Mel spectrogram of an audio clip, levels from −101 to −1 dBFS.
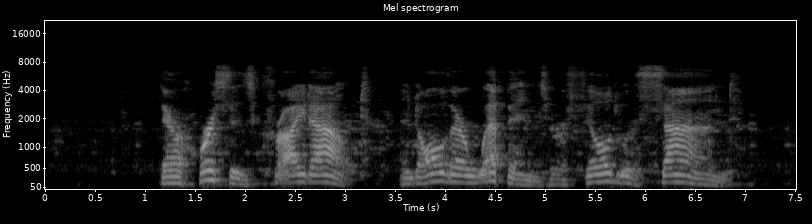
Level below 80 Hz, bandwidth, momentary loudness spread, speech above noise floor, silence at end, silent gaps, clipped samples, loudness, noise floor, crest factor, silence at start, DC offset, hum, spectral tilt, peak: under -90 dBFS; 7.4 kHz; 18 LU; 39 dB; 0.55 s; none; under 0.1%; -47 LUFS; -87 dBFS; 22 dB; 1.15 s; under 0.1%; none; -2.5 dB/octave; -28 dBFS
